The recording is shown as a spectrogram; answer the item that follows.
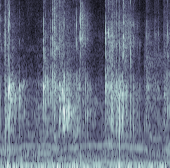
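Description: Aerosol graffiti spray-paint can hissing in several short bursts as green paint is sprayed, over background music.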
